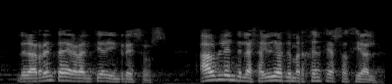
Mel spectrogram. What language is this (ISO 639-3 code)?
spa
